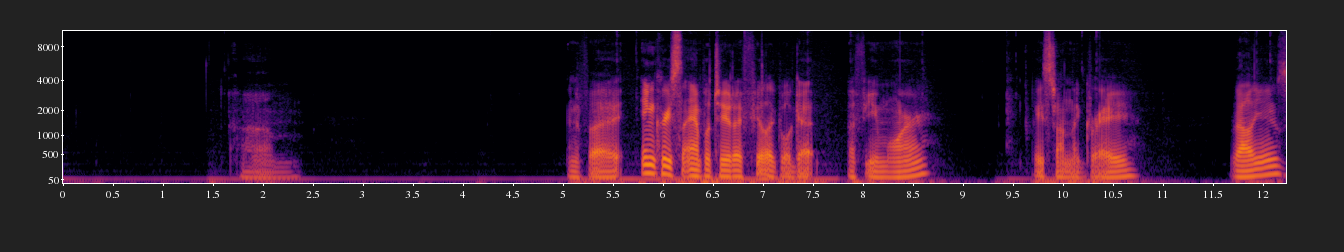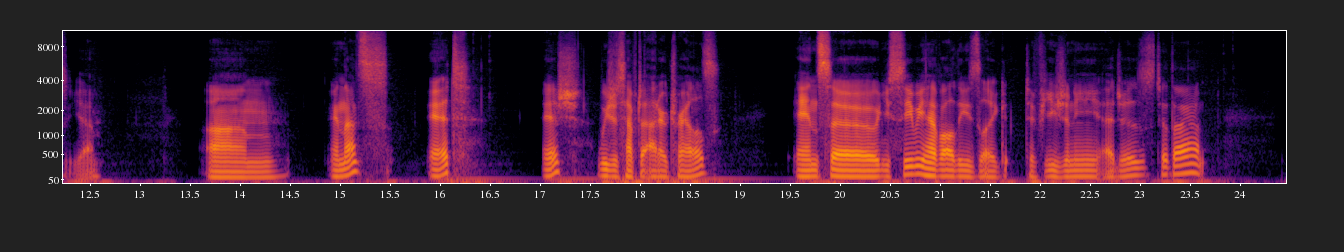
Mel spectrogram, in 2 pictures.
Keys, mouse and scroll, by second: 1.6-4.4 drag, 4.6-5.6 drag, 5.8-7.0 drag, 7.5-8.3 drag, 9.3 click, 9.7-10.2 drag, 9.7 1, 10.5 drag, 10.8-11.8 middle drag, 12.0-12.4 drag, 14.7-15.6 middle drag, 15.8-16.4 middle drag, 16.4 click, 18.7 middle click, 23.3-23.6 middle drag, 23.8-24.2 drag.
